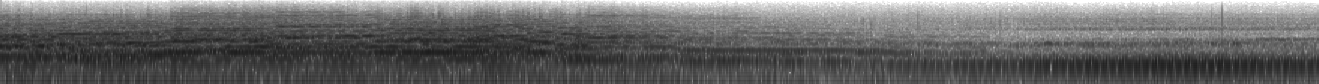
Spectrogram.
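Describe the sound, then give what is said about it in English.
Car engine droning as the car drives home late at night, a steady low hum, louder in the opening seconds, dipping briefly, then swelling again near the end. “It'll be midnight before we get home, but I'm afraid to drive any faster.”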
